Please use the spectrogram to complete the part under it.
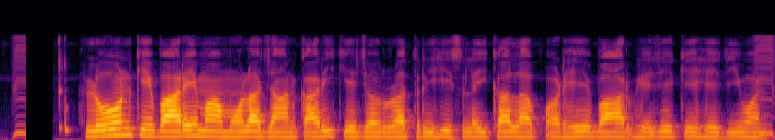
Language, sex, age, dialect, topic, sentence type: Chhattisgarhi, male, 18-24, Eastern, banking, question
